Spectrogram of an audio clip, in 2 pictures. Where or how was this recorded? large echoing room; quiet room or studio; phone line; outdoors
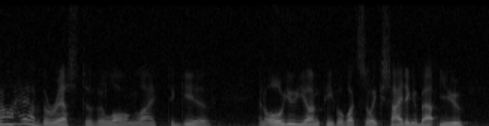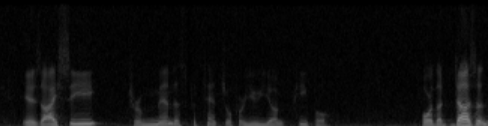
large echoing room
